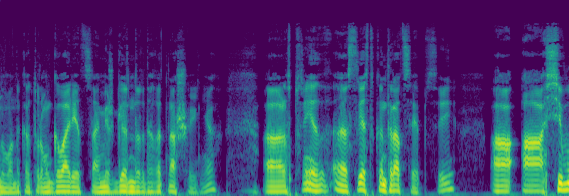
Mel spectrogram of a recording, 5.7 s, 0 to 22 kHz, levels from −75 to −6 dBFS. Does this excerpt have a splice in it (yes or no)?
no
